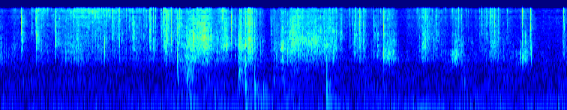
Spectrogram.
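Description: Cupped hands with pink nails squeeze and crush brittle, solid white dry soap shavings held above a cardboard box. The result is a dense run of dry, crackly crunches, bright and high with very little low end, coming in uneven bursts that swell and fade.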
